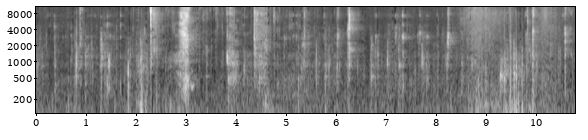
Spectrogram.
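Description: Close-up mouth sounds of chewing a sticky glutinous rice dumpling with meat filling: a run of quick lip smacks and clicks.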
